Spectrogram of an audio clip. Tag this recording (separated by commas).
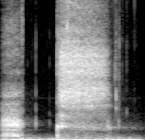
Whispering, Human voice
